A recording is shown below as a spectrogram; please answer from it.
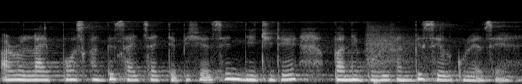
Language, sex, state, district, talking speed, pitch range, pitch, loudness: Nagamese, female, Nagaland, Dimapur, 215 wpm, 200-215 Hz, 210 Hz, -15 LUFS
